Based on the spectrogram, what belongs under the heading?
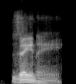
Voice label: "zany", British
